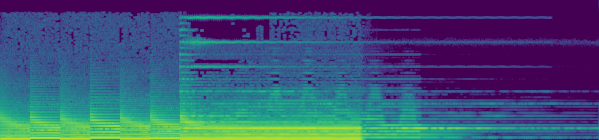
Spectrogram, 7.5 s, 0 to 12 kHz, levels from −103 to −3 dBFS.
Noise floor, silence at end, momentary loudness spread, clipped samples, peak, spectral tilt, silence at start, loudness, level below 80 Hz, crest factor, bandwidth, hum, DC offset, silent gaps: -48 dBFS; 1.35 s; 14 LU; under 0.1%; -2 dBFS; -8 dB/octave; 0 s; -14 LUFS; -56 dBFS; 12 dB; 11 kHz; none; under 0.1%; none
